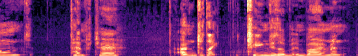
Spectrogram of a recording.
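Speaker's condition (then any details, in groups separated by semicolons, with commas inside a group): Cerebral palsy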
